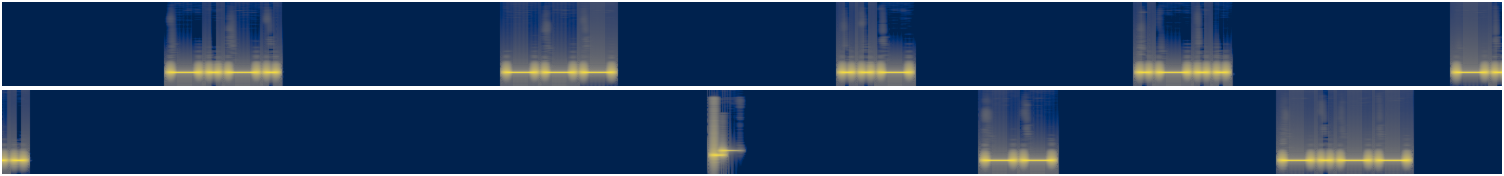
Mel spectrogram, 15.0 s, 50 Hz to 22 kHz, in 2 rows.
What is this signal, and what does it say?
Morse code, heard as a keyed tone, about 25 wpm, spaced as for 7 wpm, 700 Hz. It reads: COULD MY
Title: 8x Character Spacing - Top 500 Words - 25wpm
